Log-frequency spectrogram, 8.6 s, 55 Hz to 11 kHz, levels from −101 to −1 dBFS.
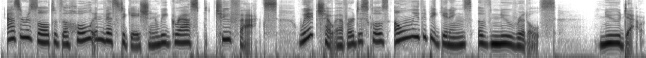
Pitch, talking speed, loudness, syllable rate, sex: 240 Hz, 155 wpm, -17 LUFS, 5.0 syllables/s, female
